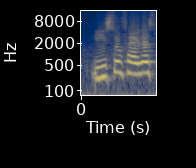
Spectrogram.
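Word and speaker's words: oesophagus: इससोफेगस में ओ साइलेंट रहता है।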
